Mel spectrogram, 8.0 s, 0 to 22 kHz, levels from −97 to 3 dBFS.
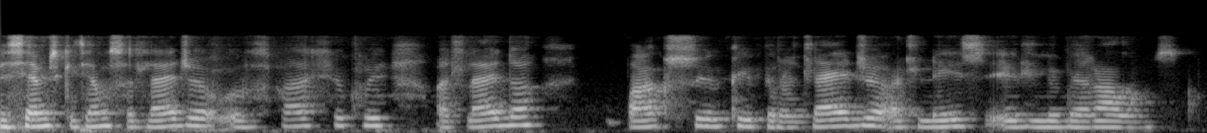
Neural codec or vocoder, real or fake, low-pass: autoencoder, 48 kHz, 128 numbers a frame, DAC-VAE, trained on Japanese speech; fake; 7.2 kHz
